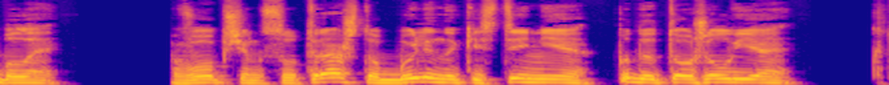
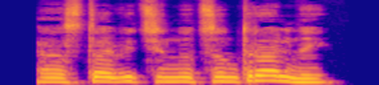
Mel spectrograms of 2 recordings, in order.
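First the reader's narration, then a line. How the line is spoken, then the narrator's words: Squeak, interrupting. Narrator (Russian): пискнула Иша, вклинившись в риторическую паузу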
